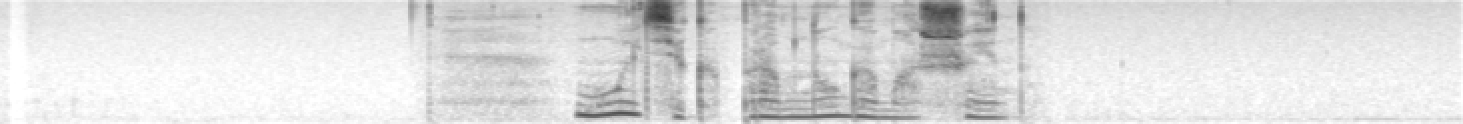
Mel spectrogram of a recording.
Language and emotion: Russian, sad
